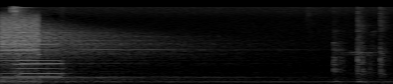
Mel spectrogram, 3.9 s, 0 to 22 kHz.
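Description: A bright guitar strum through a Digitech RP80 effects pedal's arena reverb decays into a huge, lingering reverb wash that trails off for several seconds, with a few faint taps near the end.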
